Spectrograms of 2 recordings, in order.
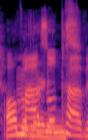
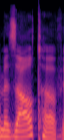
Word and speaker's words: Mazel Tov: Mazel Tov is Yiddish and Mazal Tov is Hebrew.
